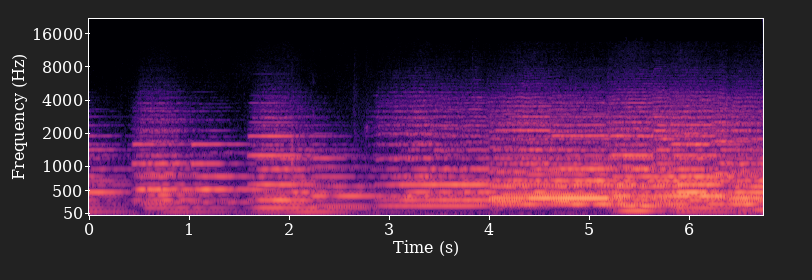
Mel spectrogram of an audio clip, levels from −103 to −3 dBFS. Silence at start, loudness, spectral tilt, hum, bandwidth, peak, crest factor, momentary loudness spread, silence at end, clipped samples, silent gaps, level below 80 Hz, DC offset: 0 s; -31 LUFS; -8 dB/octave; none; 6.6 kHz; -16 dBFS; 14 dB; 15 LU; 0 s; under 0.1%; none; -58 dBFS; under 0.1%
